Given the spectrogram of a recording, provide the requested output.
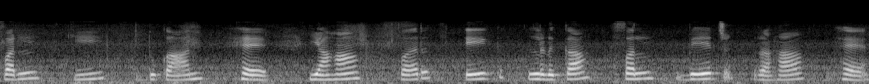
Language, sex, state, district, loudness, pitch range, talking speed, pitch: Hindi, female, Haryana, Charkhi Dadri, -16 LUFS, 225-260 Hz, 85 wpm, 245 Hz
